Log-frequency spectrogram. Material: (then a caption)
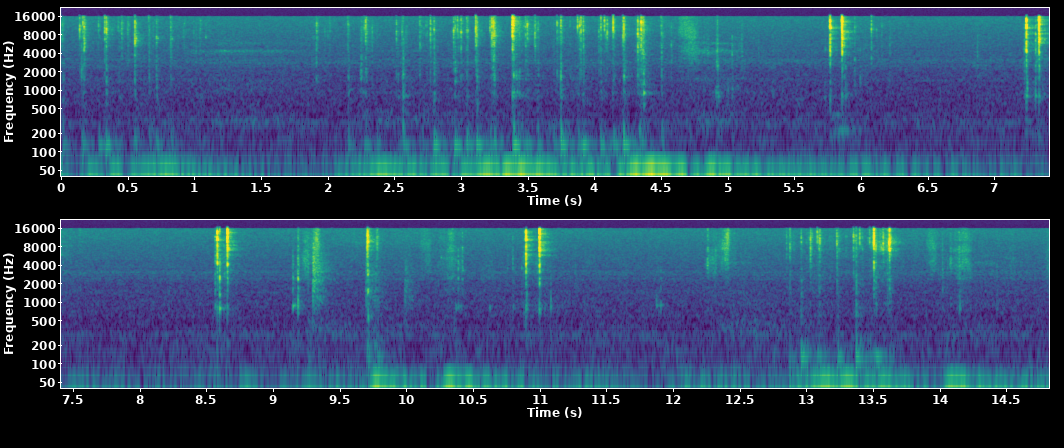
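Plastic. Fingertips rapidly type on a black plastic gaming laptop keyboard with red backlit keys, resting on a wooden desk. Quick, irregular clicks and taps come in bursts over a steady low hum.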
